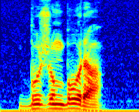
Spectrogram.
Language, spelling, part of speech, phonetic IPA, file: Polish, Bużumbura, proper noun, [ˌbuʒũmˈbura], Pl-Bużumbura.ogg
